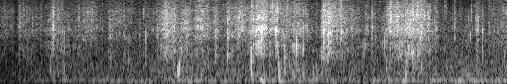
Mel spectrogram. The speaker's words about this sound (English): hike into Brooks Hummel Forest Preserve, a deeply shaded wild place in the heart of Fayetteville.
